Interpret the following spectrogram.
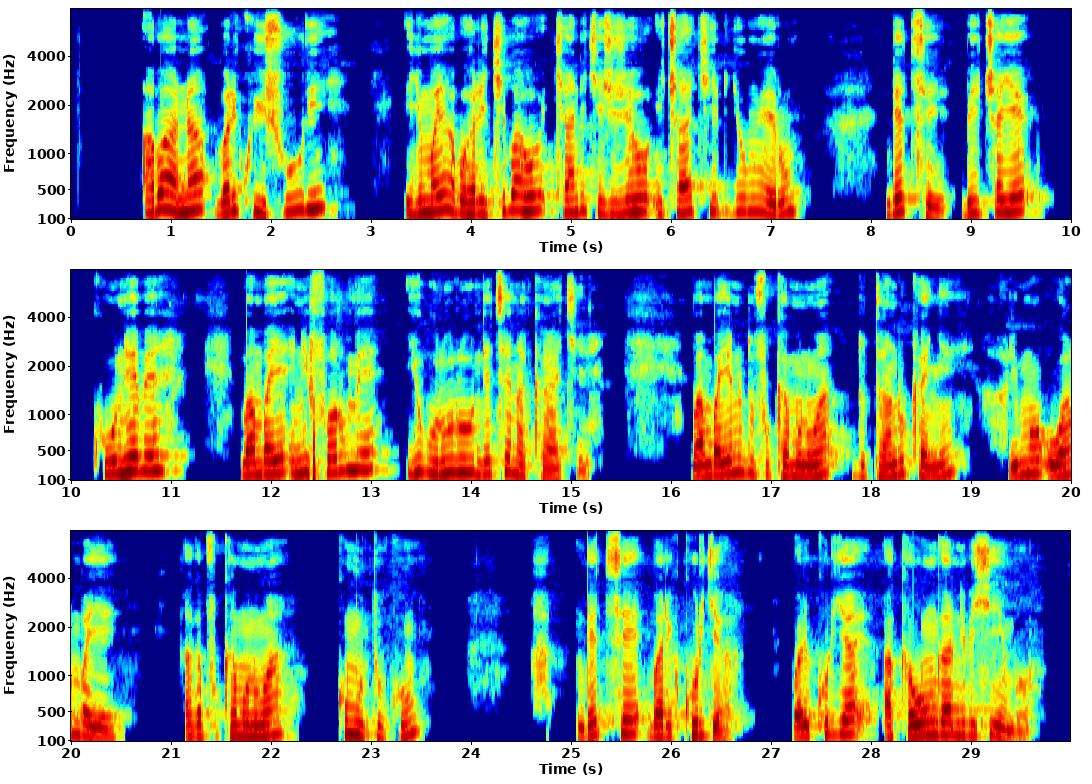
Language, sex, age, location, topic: Kinyarwanda, male, 18-24, Huye, health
